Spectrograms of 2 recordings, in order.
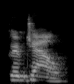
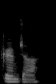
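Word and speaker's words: Grimmjow: he's like blood splatters grim jaw grim chow you his official name is pronounced grim jaw you can argue with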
